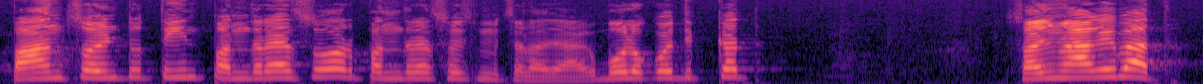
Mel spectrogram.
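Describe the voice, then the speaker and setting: A man's voice: very high-pitched, normal speed, fairly bright tone, clean tone. A man teaching an online accountancy class. He keeps asking his students questions, answers them himself, and keeps checking that they have understood.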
